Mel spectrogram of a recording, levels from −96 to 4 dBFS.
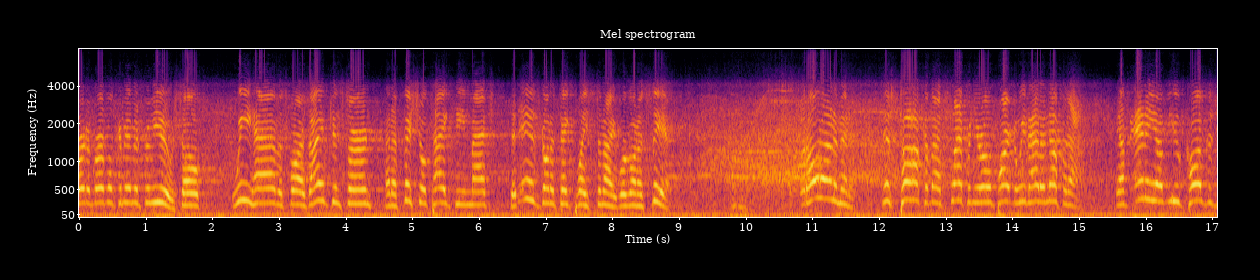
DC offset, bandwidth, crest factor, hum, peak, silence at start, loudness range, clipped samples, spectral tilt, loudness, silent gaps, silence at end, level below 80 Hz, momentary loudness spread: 0.6%; 8 kHz; 10 dB; none; 0 dBFS; 0 s; 2 LU; 0.3%; -7.5 dB/octave; -11 LUFS; none; 0 s; -26 dBFS; 10 LU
